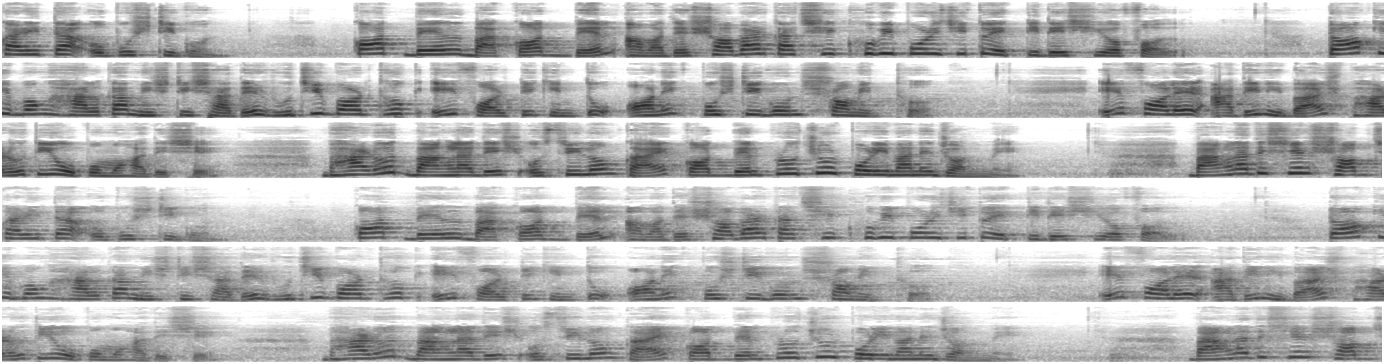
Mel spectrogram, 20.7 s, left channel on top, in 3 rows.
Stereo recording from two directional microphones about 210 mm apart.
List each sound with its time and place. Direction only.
0.0 s a woman's voice: 25° left (ahead or behind)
